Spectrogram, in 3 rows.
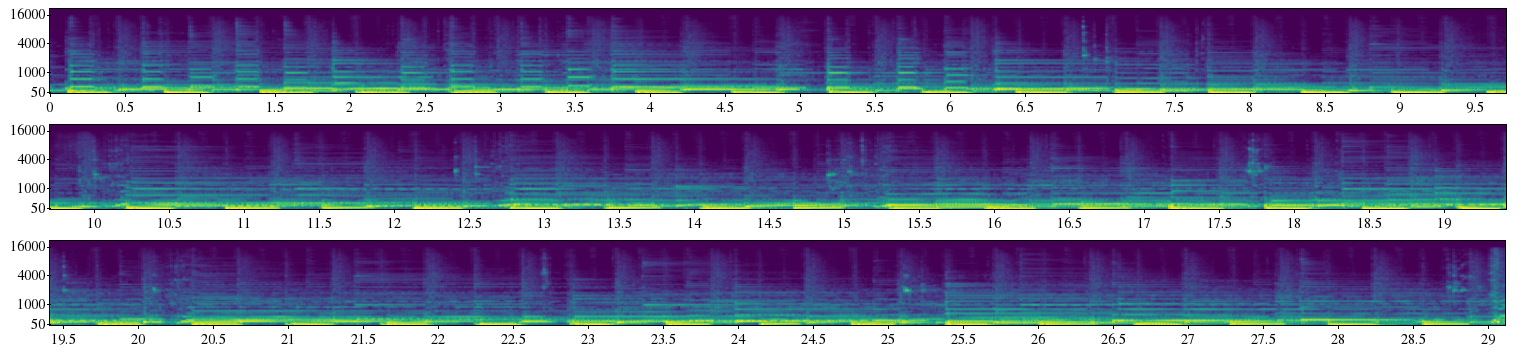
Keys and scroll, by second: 0.2 b, 6.7 b, 7.7 s, 7.7 Page_Down, 8.1 Page_Up, 21.2 b, 26.9 b, 27.3 s.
